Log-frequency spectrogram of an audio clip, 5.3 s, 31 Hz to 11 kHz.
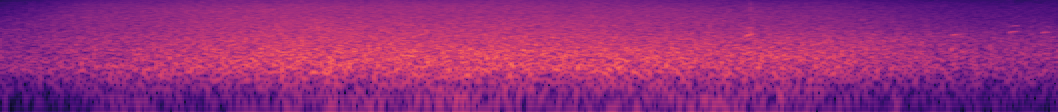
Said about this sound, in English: And no one said anything. So for about 15 minutes or so, the only sound on that beach was the waves crashing against the shore.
